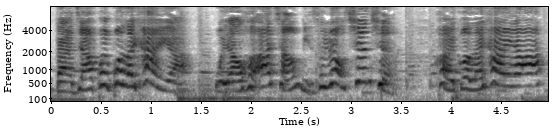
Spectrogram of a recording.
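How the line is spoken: Loud shout. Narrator (Chinese): 皮皮大声喊

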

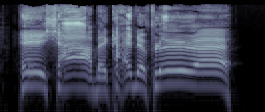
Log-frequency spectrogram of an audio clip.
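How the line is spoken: Roaring giant mouse. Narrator (German): brüllte eine riesige Maus

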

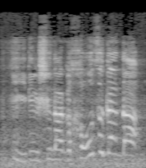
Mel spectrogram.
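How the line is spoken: Shouting. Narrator (Chinese): 一个道士大叫

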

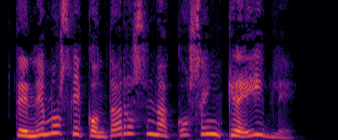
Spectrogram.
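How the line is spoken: Group exclaiming together. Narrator (Spanish): todos exclamamos a la vez

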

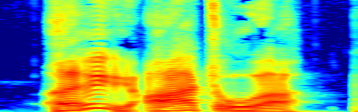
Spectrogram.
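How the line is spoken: Roar. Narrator (German): brüllte

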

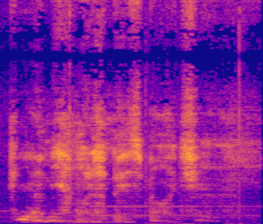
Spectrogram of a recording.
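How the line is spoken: Murmured reply. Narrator (Italian): mormorò poi in risposta

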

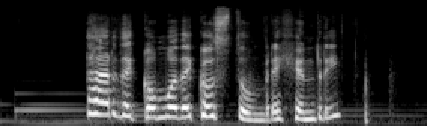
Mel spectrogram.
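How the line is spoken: Aunt exclaiming. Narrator (Spanish): exclamó su tía

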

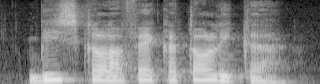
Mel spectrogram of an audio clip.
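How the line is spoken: Man shouting. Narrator (Catalan): va cridar un home

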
